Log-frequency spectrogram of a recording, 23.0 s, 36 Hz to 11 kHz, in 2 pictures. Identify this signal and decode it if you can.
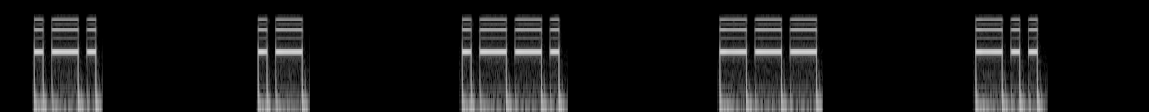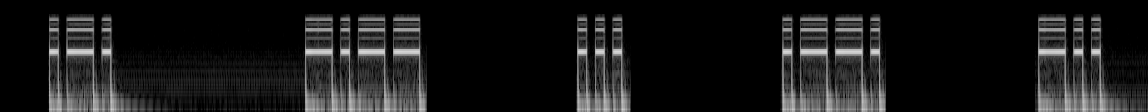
Morse code, heard as a keyed tone, about 14 wpm, spaced as for 5 wpm, 780 Hz. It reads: RAPODRYSPD
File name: Seg29-Day4-CheckTest 4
